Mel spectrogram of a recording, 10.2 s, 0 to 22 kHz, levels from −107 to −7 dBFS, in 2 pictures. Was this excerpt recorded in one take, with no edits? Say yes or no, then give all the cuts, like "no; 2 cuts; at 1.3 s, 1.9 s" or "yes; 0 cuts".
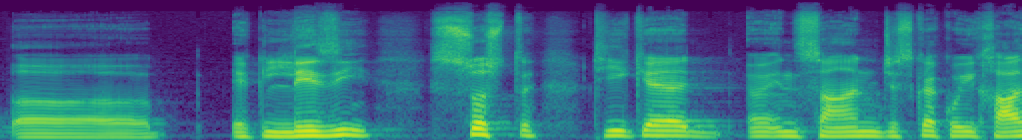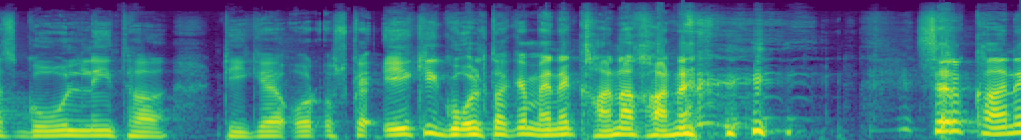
yes; 0 cuts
